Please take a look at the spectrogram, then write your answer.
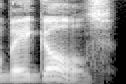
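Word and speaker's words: bagels: Bay Gulls. That's how you pronounce them, spelled BAGLS, Avinash said at the breakfast counter on 85 Broad Street, worldwide headquarters of Goldman Sachs.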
